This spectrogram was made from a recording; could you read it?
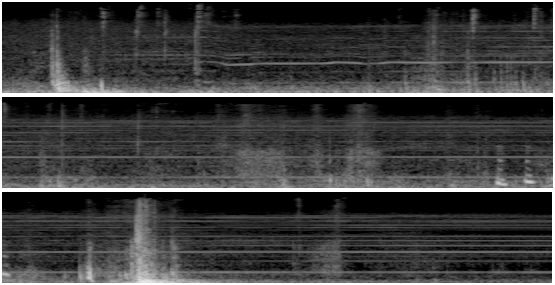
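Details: Honda Odyssey, which also has a defective starter: dull lock thunks when unlocking, with a thin steady electric whine lingering in the background afterward.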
